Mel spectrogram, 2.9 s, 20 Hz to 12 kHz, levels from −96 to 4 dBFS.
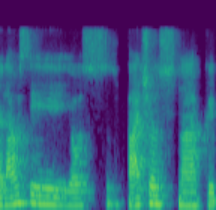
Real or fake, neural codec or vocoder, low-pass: real; none; 7.2 kHz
